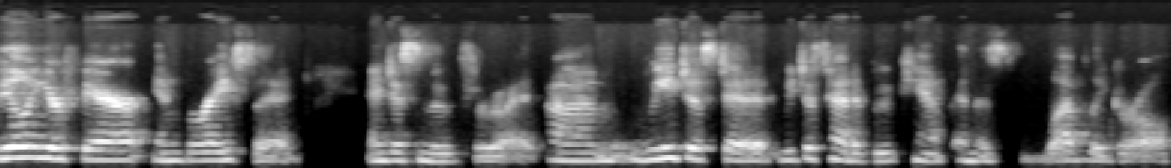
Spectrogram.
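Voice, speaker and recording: The voice is dark and mellow in tone, somewhat breathy. It moves at a fairly slow pace. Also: woman. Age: 60s. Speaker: keynote speaker and marketing CEO. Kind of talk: podcast interview.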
